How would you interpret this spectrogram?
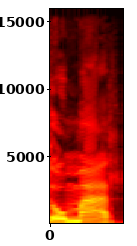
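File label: to drink, spanish, female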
